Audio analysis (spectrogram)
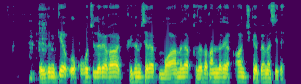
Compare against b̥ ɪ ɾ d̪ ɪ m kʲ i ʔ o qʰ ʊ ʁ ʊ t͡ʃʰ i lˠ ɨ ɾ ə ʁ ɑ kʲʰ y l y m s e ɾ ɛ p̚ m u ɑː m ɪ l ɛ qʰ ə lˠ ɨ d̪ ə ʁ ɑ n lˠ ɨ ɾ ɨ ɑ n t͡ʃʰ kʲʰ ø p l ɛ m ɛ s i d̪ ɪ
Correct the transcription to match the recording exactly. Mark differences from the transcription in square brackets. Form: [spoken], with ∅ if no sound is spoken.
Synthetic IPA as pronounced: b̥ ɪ [l] d̪ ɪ m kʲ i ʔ o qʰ ʊ ʁ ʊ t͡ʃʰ i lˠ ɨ ɾ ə ʁ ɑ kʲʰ y l y m s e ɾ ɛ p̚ m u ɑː m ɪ l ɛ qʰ ə lˠ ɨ d̪ ə ʁ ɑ n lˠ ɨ ɾ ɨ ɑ n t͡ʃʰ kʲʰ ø p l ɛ m ɛ s i d̪ ɪ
